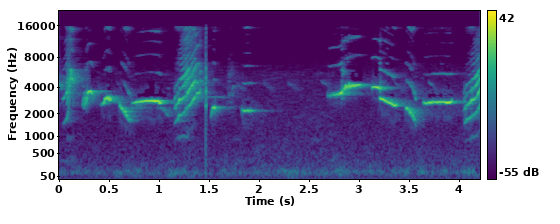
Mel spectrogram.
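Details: Oriental magpie-robin (kacer) giving an agitated, emotional lure song meant to stimulate other kacer to sing: clear whistled phrases with sliding notes and harsh rasping sweeps, then a short silent gap before another burst of whistles.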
